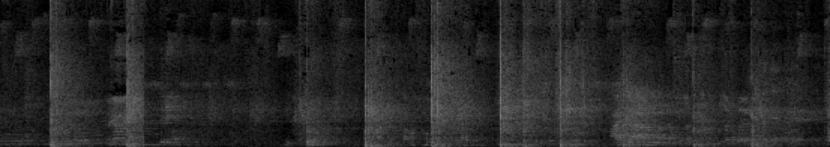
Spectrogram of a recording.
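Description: A basketball bounces on a hard court, echoing in a large open hall.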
